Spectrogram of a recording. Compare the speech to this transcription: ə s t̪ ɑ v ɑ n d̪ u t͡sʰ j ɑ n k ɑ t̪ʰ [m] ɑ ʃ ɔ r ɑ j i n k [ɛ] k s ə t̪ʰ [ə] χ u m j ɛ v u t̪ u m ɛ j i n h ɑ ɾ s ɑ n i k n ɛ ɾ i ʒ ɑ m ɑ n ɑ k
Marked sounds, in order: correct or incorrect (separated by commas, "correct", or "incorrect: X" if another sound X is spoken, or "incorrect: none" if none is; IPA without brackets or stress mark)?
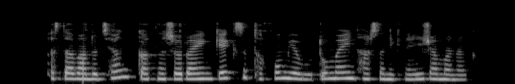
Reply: incorrect: n, correct, correct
